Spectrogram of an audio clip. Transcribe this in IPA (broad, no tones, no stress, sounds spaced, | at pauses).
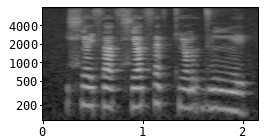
ɕ ɐ̃ e̯ s ã s ɕ ã s ɐ̃ s tʲ ɔ̃ r d͡z ĩ e̯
